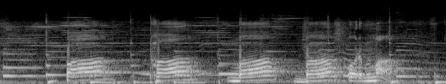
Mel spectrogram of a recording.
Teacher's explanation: और उसके बाद आता है ओष्ठ्य। ओष्ठ्य यानी लिप्स, हमारे होठ, होठ से बोले जाने वाले वर्ण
